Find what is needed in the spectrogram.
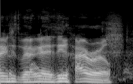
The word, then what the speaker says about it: Hyrule: O sea, Zelda dice Hyrule, como no lo voy a decir yo.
